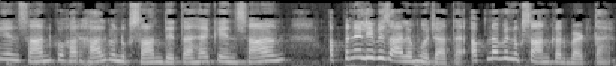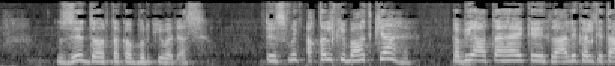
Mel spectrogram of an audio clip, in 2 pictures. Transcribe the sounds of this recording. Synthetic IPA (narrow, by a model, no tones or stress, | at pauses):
jeɪnsaːnkoɦɐɾɦaːlmẽnʊqsaːnd̪eːt̪aɦɛkeɪnsaːn | ɐpneliebʱizaːlɪmɦod͡ʒaːt̪a̰ɦɛ̰ʔɐpnabʱinʊksaːnkɐɾbɛːʈ̚ʰt̪aɦɛː | zɪd̪ɔːɾt̪ɐkɐbːʊɾkiʋɐd͡ʒa̰se̥ | t̪oɪsmẽɐqəlkibaːt̪kjaːɦɛː | kɐbʱiaːt̪aɦɛkezaːlɪkɐlkɪt̪aː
